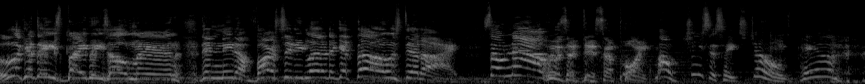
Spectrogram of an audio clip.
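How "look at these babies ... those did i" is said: high-pitched, shouted, taunting scream. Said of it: "and scream".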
